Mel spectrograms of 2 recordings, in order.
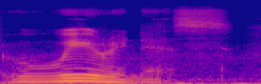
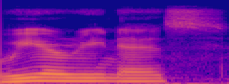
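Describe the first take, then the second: First: The word is said in an American accent. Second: The word is said in a British accent. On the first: "American pronunciation" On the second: "British pronunciation"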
